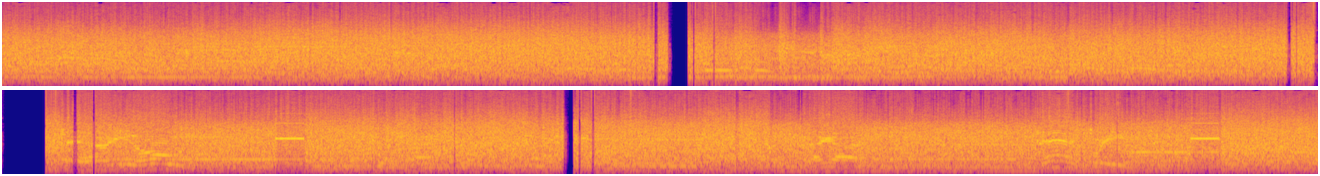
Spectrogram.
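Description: A radio receiver hisses loudly with static.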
